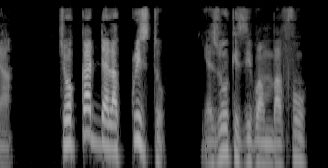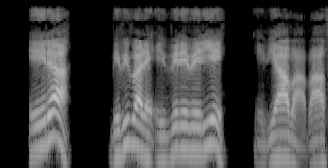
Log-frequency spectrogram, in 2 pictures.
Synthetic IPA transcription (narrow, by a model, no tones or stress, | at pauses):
a̰ | co̞kːadːalakːɾis̬i̥to̰ | ja̰zuːciziβwam̩βafu | e̞ɾa | βjeβiβalaʔeβiβe̞ɾe̞βe̞ɾje̞̰ː | βjaːβa̰ːβaː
